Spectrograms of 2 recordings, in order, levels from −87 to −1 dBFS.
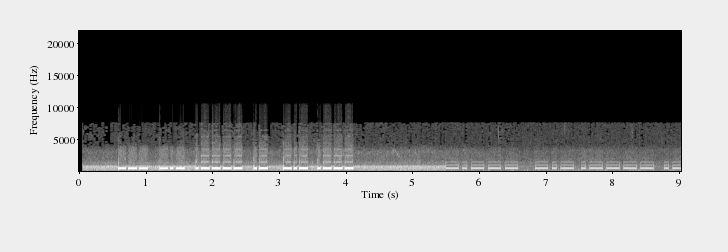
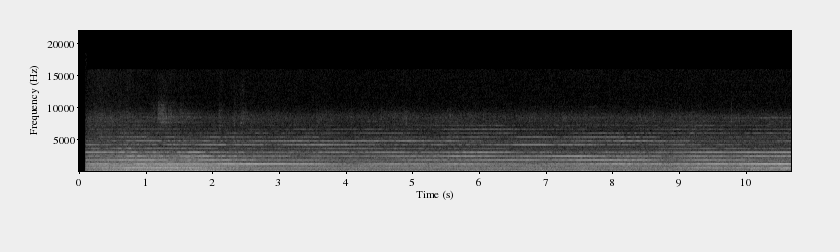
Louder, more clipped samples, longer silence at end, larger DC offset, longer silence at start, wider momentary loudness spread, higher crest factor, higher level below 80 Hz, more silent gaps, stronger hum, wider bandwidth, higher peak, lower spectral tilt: first, -7 LUFS vs -38 LUFS; first, 2% vs under 0.1%; about the same, 0 s vs 0 s; first, 0.4% vs under 0.1%; about the same, 0.05 s vs 0.1 s; first, 17 LU vs 7 LU; about the same, 10 dB vs 14 dB; first, -44 dBFS vs -56 dBFS; neither; neither; second, 6 kHz vs 16 kHz; first, 0 dBFS vs -24 dBFS; first, -5.5 dB/octave vs -4 dB/octave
